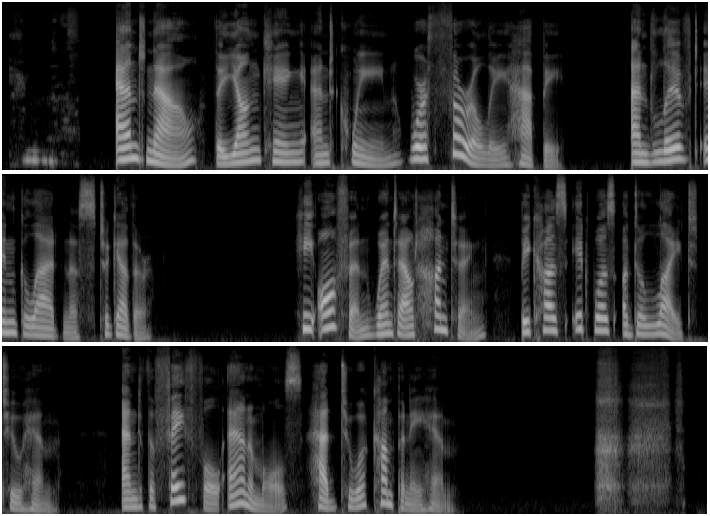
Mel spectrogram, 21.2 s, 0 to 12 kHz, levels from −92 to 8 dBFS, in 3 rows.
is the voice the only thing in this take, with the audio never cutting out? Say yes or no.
no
